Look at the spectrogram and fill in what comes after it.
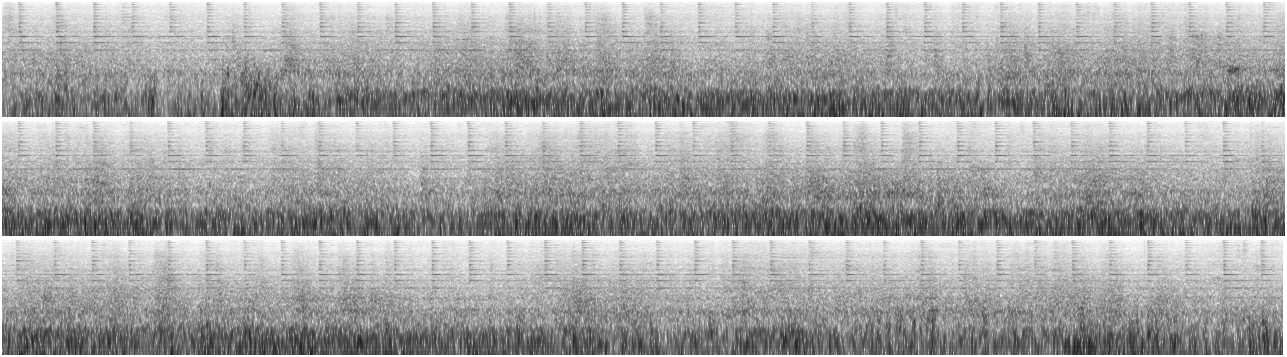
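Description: CN freight train's cars, including TTX flatcars, rolling steadily through a level crossing: a continuous low rumble of steel wheels on rail, with faint steady high tones over it.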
